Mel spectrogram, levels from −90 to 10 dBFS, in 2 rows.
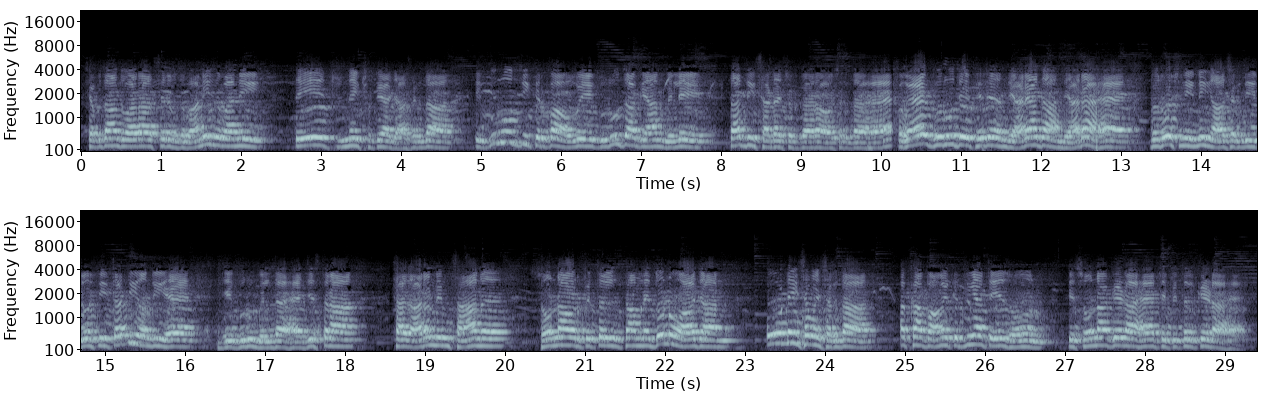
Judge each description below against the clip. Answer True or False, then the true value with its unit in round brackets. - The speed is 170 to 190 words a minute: False (150 wpm)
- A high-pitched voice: True (210 Hz)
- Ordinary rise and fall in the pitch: True (4.6 semitones)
